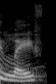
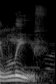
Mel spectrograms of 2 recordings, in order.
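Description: First: [name] said as "layf", with an ay vowel; ay sound in [name]; pronunciation demo. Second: Leaf said as "leef", with a long ee; pronunciation demo. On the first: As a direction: say [name] to rhyme with safe. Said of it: "how do you pronounce my name?". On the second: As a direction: say Leaf to rhyme with beef. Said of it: "but you guys say Leaf". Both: Shown as a demonstration.

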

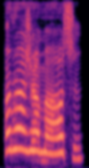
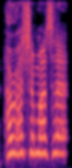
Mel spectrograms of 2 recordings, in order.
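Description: First: "Arashimase." said high without the h, half-mock; mock chef correction "Arashimase.", high pitched; Japanese greeting. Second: "Harashimase!" called out high with a strong h, half-mock; mock restaurant greeting "Harashimase!", high and bright; Japanese greeting. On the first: Recalling the Curb restaurant episode, the chef's corrected "Arashimase." said high. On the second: Recalling the Curb restaurant episode, shouting "Harashimase!" high. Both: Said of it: "I just think about the episode".

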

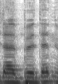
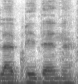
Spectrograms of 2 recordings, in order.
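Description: First: "bedaine" with a schwa-like "eu" in the first syllable; "bedaine" opening on "beu", not "bé"; own pronunciation. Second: "bédaine" with a closed "é" in the first syllable; "bédaine" opening on "bé", not "beu"; Québécois pronunciation. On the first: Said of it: "je dis la bedaine au lieu de". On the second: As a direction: say "bédaine" as "bay-DENN". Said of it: "au lieu de la bédaine". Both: Shown as a demonstration.

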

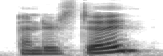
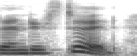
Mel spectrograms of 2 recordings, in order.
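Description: First: UNDERSTOOD rising as a question; questioning check. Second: UNDERSTOOD as a level statement; compliant answer. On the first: Mother checking her son got the warning, UNDERSTOOD rising. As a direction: firmly ask "Understood?", lifting the end. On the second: Son accepting mother's warning, UNDERSTOOD stated evenly. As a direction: answer "Understood" matter-of-factly, no question lift. Child's answer to parent's check. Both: Retold or imitated.

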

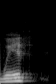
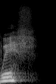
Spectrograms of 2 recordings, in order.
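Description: First: Said in the usual way. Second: "whiff" with an F sound ending it. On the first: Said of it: "instead of with". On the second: Shown as a demonstration. Showing a British dropped TH, "whiff" ending in F. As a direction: end "whiff" on F in place of TH. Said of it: "quite a lot instead of with".

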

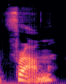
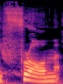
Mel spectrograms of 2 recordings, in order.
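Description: First: "from" said as "frum"; Northern Irish pronunciation, "frum" for "from"; Northern Irish vowel. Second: Said in the usual way. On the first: Shown as a demonstration. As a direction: give "from" a short u, like "drum". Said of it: "rather than from". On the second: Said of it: "practicing how to say from".

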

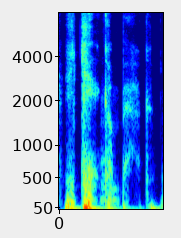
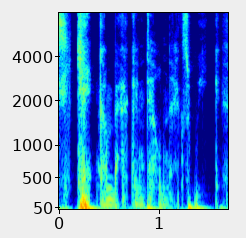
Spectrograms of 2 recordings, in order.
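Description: First: Imitated forceful, angry stage whisper. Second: Angry whisper. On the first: Teacher banning the child after third time, forceful angry whisper. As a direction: whisper it harder, as a final ban. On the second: Retold or imitated. Teacher whispering to mom about the child, angry whisper. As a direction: whisper it like a cross Sunday school teacher. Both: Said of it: "whispering to my mom in a very angry voice".

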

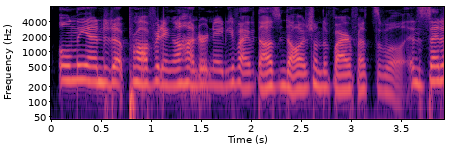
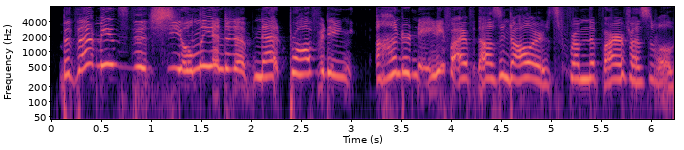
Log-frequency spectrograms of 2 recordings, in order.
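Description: First: Said in the usual way. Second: Hammed-up fake crying, pitched way up; mock sob. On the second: Mourning a celebrity's fine to viewers, hammed-up fake sob. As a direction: pretend to weep over her lost money.

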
